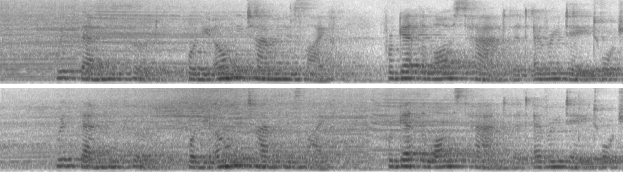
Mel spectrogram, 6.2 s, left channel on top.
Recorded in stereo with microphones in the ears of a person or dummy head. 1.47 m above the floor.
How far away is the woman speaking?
About 0.8 m.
